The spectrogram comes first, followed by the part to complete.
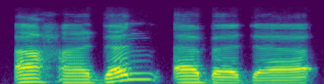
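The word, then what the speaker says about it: أَحَدًا أَبَدًا: So, if you have ahadan and then a hamza, you're going to do idhar, meaning you're going to pronounce the noon. Ahadan abada.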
